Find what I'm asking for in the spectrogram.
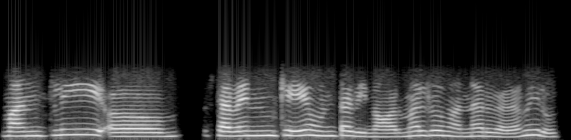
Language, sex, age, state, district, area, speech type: Telugu, female, 18-30, Telangana, Nizamabad, urban, conversation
